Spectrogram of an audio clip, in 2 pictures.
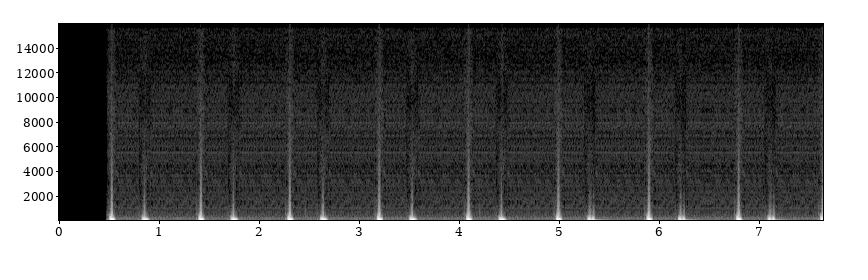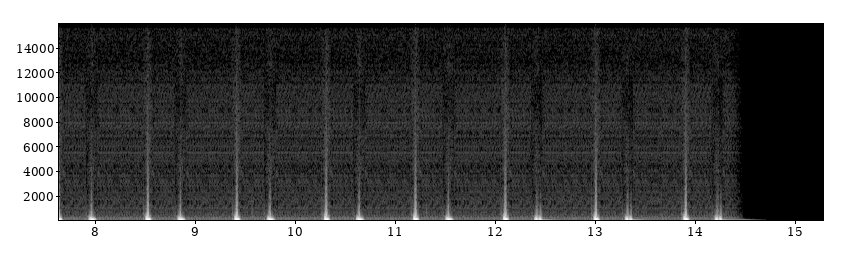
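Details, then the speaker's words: Normal S1 and S2, played as a reference before a mechanical aortic valve click: steady paired lub-dub heart sounds at about 67 beats a minute. "I'll play a normal S1 and S2 so those sounds are fresh in your mind"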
